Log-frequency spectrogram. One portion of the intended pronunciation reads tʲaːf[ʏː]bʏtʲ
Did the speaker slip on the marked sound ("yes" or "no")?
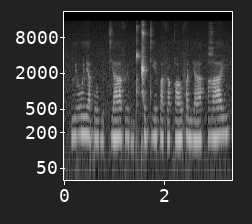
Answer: no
